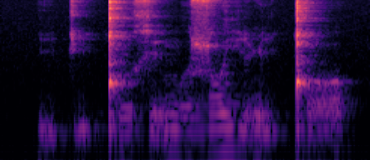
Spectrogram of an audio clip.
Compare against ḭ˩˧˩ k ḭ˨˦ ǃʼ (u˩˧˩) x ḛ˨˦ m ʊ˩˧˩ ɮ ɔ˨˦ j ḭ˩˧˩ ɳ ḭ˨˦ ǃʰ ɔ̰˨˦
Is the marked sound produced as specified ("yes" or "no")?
no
